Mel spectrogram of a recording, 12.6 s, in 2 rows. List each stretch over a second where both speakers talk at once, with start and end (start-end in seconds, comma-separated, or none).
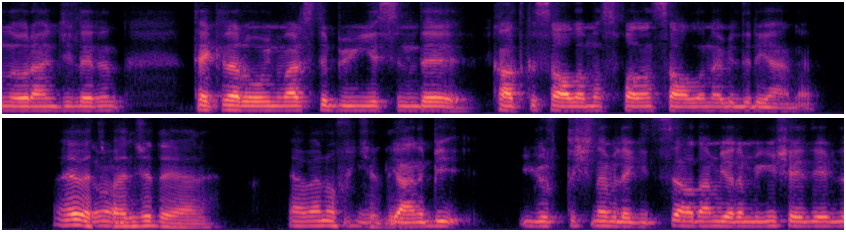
none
